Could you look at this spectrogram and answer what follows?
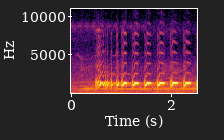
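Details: Local perkutut, a zebra dove, in full tumbak cucukan song: a fast opening flurry followed by evenly spaced, loud, slightly rising coo notes, about eight in two seconds, over a faint low hum.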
